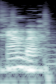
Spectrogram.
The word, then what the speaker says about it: handbag: case of hamba that the word is written handbag but is pronounced hambach is the same case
